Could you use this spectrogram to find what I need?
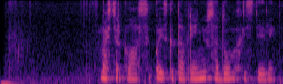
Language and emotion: Russian, neutral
